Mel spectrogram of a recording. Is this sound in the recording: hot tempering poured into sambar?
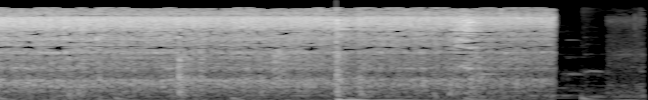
yes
